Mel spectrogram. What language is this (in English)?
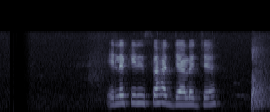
Sinhala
